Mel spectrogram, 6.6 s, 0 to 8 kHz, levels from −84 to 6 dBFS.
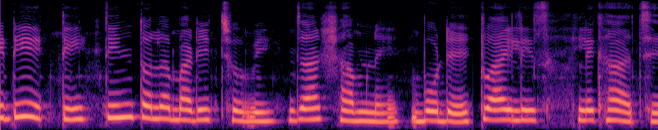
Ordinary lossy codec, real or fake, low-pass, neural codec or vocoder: none; real; none; none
